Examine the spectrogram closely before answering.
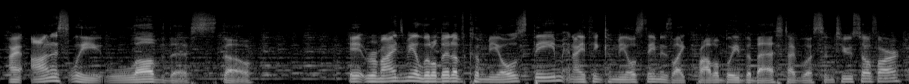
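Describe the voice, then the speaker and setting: A man's voice: mid-range voice, normal speed. A man hosting a casual reaction video, talking in a rambling, chatty way with lots of fillers and restarts. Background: faint music playing.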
